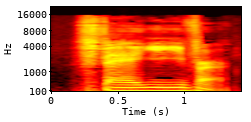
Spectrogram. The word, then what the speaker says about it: favor: 米啊，这样是米呀、 favor。那 favor 的发音要注意这个双元音 fay。 OK，它的结尾呢有一个很明显的一个一的音，开头呢是一个 a favor。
